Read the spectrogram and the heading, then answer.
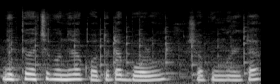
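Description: A woman's voice: mid-range voice, level tone, fairly quick, dark tone, soft background music. A woman vlogger, giving a casual voice-over narration in short phrases.

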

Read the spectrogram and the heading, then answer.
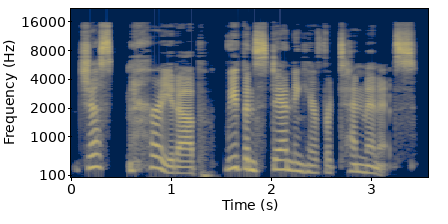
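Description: A woman's voice: medium pitch, sing-song, moderate pace, fairly bright tone, slight background noise. A woman voicing a surly, impatient young hellhound in a cartoon audio drama, snappish and sarcastic. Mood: irritated.

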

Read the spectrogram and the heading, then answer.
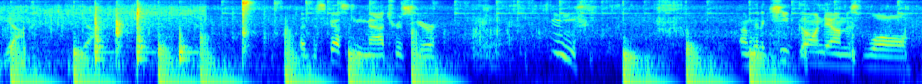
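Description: A woman's voice: deep voice, slow pace, gravelly, long pauses. A woman narrating a casual outdoor vlog by a storm drain channel, exclaiming in disgust as she points things out. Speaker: urban explorer vlogger. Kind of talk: casual walk-and-talk narration. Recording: loud music over the voice.

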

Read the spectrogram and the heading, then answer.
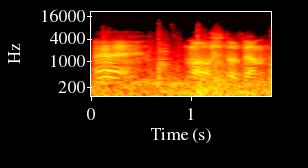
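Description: An actor voicing a dry, sarcastic, battle-hardened resistance leader in a video game, heard over a radio. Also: male voice, lowish voice, very animated, takes it slowly, heavy background noise. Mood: dry, sardonic.

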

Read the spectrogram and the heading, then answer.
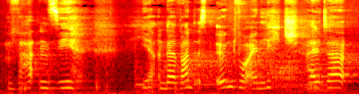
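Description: A woman's voice: on the high side, steady tone, moderate pace, heavy background noise, lightly acted. An actress as a coy, self-assured young woman. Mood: confident, chatty. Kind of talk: German audio drama acting.

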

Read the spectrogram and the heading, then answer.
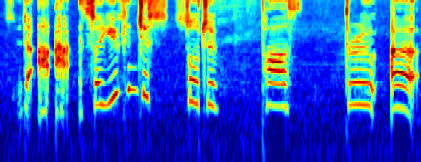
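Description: A woman playing a flustered, curious doctor on a date in an ASMR roleplay, stammering nervously and haltingly. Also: high-pitched, animated. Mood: hesitant, curious. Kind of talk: ASMR roleplay audio drama.

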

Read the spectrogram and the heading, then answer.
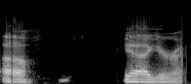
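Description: Slow-talking, slightly low-voiced man. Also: steady tone. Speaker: board game player in a recorded play session. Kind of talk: casual gameplay chat.

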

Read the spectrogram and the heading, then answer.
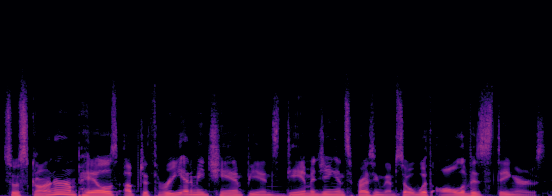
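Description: A man's voice: mid-range voice, very animated, a little fast, a little mellow, no room sound. A young man giving casual, informal reaction commentary, thinking aloud and reading bits out at a close desk microphone. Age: young adult. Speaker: reaction video host. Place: indoor gaming setup. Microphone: desk microphone up close, headset on.

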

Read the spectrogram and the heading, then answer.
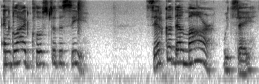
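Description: A woman reading a children's picture book aloud in an expressive, deliberate storytelling way, lingering over phrases. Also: fairly high pitch, slight background noise. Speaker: storybook reader.

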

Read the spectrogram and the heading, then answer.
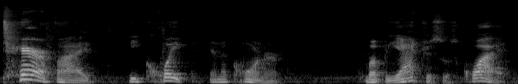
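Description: A man in his sixties reading a children's bedtime story aloud in a small room, pausing to explain things simply and patiently. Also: on the low side, very animated, reverberant.

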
